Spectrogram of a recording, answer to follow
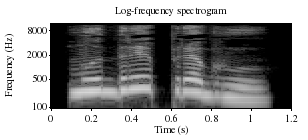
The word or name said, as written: ಮುದ್ರೆಪ್ರಭು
